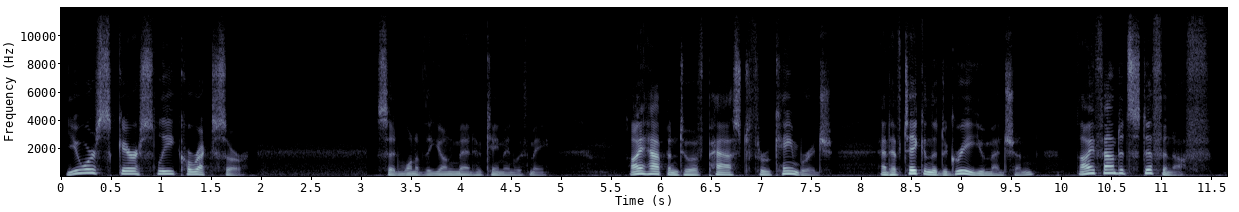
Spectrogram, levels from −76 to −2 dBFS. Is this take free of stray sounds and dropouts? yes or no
yes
